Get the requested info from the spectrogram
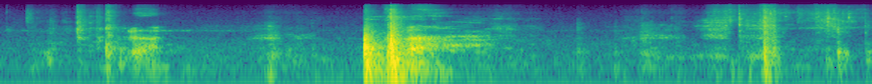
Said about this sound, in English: That's one of those doors. That's one of them doors that droops when it opens. So you got to lift up on it to close, and he couldn't do that.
